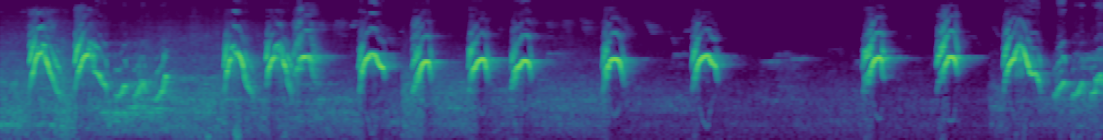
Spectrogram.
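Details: A calling female cockatiel seeks a male for mating. She repeats clear upslurred-then-downslurred whistles, about fifteen in all, in steady bursts with a brief silent pause midway. A faint lower twittering comes through at the start.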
